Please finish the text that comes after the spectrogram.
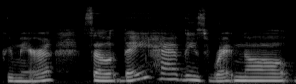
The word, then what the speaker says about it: PRMR: Another brand that you may or may not have heard of is going to be Primera, and that's PRMR, but it's pronounced Primera.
